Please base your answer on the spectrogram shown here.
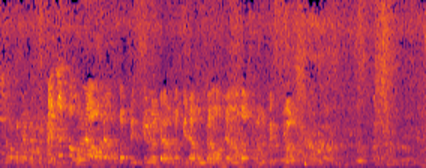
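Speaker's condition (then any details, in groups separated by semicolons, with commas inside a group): No condition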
